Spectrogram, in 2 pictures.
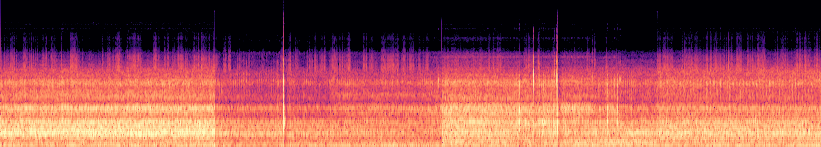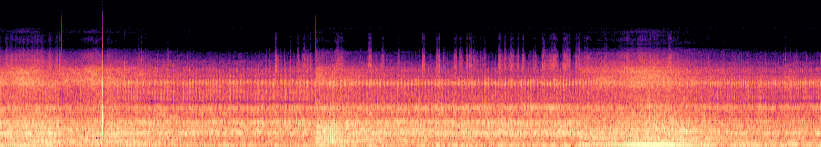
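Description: Wind and road noise from a bike-mounted action camera on city streets, jumping abruptly in level several times, with a few sharp clicks. Near the end a car's engine rumbles loudly alongside.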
